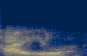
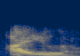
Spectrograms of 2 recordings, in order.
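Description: First: The word begins with an h sound. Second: The word begins with a plain vowel sound. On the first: "while others will say Hayala" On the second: "Ayla with an A sound"

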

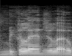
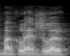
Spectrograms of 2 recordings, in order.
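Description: First: The name is pronounced the Italian way. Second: The name is pronounced the Australian English way. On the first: "Italian is Michelangelo" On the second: "I've always said Michelangelo. But I'm Australian"

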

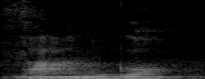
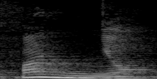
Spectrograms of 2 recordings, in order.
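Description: First: The middle sound is a hard 'ng-g'. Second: The middle sound is a soft palatal 'ny'. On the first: The speaker calls it right. "NG маємо звук твердий" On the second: The speaker calls it wrong. "не фанньо, бо там GN дає м'ягесенький звук"

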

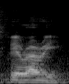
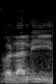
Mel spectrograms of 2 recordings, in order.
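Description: First: The r sounds are pronounced as r sounds. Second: The r sounds are pronounced as l sounds. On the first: "Felali is Ferrari" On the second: "And you say Felali"

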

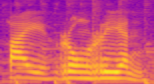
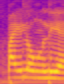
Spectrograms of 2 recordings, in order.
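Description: First: The consonant is a trilled r sound. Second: The consonant is an l sound. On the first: The speaker calls it right. "เรากระดกลิ้นปุ๊บเนี่ยมันก็จะเป็นรอเรือ" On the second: The speaker calls it wrong. "คุณก็จะเขียนเป็นลอลิง"

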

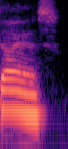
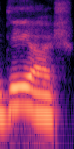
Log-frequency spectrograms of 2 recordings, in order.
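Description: First: The name ends with a soft 's' sound. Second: The name ends with an 'sh' sound. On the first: This is how the family in America says it. "they always said Dias with a soft S" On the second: This is how it is said in the original country. "in Hungary, they say Diash, where the S is pronounced like an SH"

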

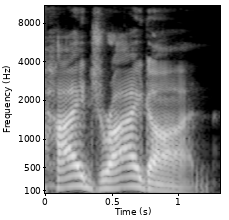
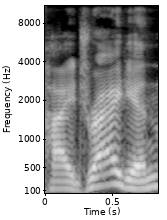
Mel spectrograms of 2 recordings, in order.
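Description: First: The name has a drei sound before gon. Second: The name ends like the English word dragon. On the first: The speaker calls it right. "the correct pronunciations" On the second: The speaker calls it wrong. "like you're greeting a dragon"

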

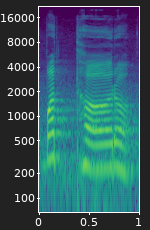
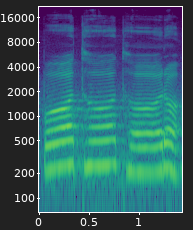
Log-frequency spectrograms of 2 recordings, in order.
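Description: First: The doubled consonant is joined into one cluster. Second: Each letter is sounded as its own syllable.

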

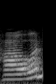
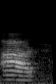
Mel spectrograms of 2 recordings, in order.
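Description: First: The word begins with an h sound. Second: The word begins with a vowel sound. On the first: The speaker calls it wrong. "इसको हम लोग हावर नहीं कहते" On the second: The speaker calls it right. "इसको हम लोग कहते हैं आर"

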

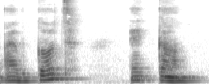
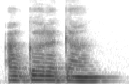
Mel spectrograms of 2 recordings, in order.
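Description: First: 'Got a' is said as two separate words. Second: 'Got a' is blended into one reduced word. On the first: "Uzun şəkildə belə olacaqdır" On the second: "Have got a ifadəsinin qısaldılmış forması gota"

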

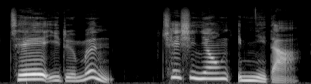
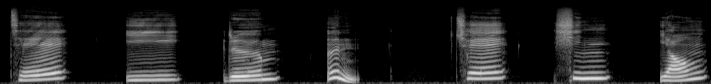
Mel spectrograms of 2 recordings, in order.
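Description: First: The sentence is said at a normal pace. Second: The sentence is said slowly and carefully.

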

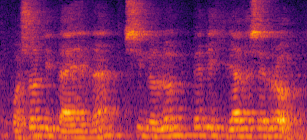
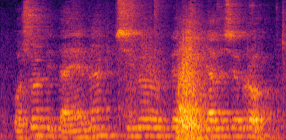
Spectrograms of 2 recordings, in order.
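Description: No difference in how they are said.

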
